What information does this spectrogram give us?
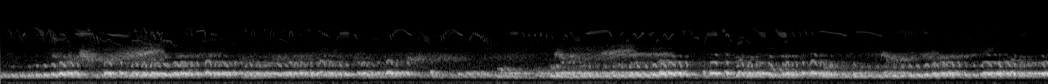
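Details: Male black grouse lekking in spring to woo females: a continuous low bubbling, cooing chorus from several birds, broken by harsh hissing rising sneezes near the start, middle and end, with faint higher twitters of small birds.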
